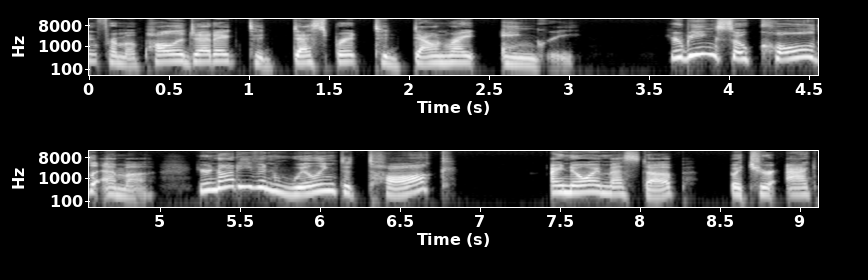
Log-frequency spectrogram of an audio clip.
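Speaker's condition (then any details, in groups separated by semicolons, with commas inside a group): No condition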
